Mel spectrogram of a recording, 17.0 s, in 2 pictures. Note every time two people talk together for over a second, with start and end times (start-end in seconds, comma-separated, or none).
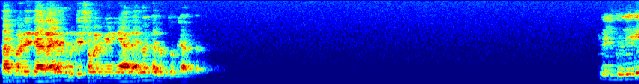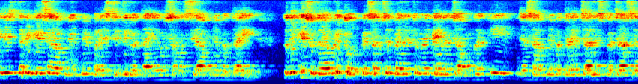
none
